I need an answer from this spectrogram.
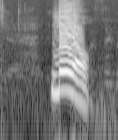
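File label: "six", Chinese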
